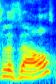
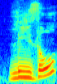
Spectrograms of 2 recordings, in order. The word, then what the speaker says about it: Liezel: if our noise goes lizelle and my parents actually thought they were going to change it to lizelle because that's how everyone always pronounced how do you say so Liesel rhymes with diesel oh is it Liesel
